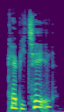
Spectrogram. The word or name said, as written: kapitæl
